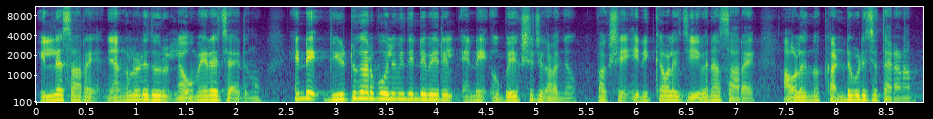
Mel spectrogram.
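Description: A man's voice: medium pitch, lively intonation, brisk, clean tone, natural voice. A man doing a choked, pleading young husband. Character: distraught young husband, wife missing.

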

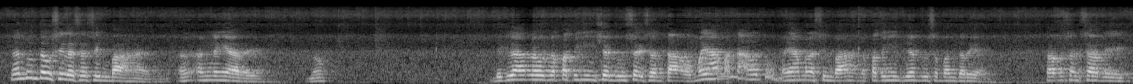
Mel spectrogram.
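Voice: medium pitch, brisk, echoey room, slight background noise, low-quality recording. A pastor preaching a sermon, telling a story with energy and keeping the congregation involved with questions. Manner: lively storytelling, keeps asking the congregation questions. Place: church.

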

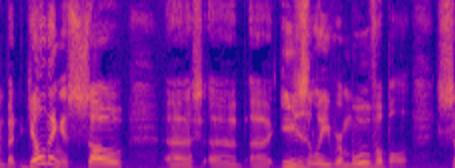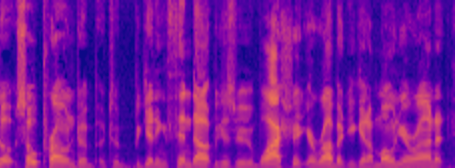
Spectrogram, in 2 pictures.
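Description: A middle-aged man hosting an antiques show, talking casually through auction results with many fillers and restarts. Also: on the high side.

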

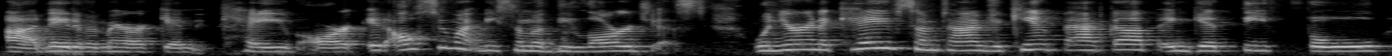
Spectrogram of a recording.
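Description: A woman's voice: medium pitch, fairly quick, fairly bright tone. A young woman hosting a live web show, upbeat and leading the interview with recaps and questions over a video call. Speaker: host. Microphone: webcam on video call.

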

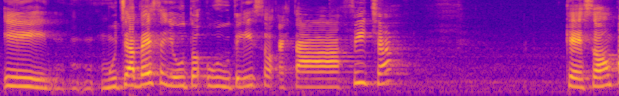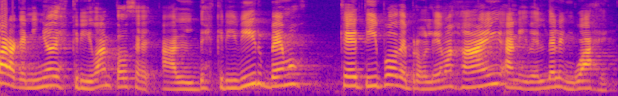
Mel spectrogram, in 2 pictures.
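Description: A woman with a Canary Islands Spanish accent, a speech therapist explaining disorders in a patient, clear way on a talk show, sometimes imitating children's mispronunciations. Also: fairly high pitch, a little slow, sharp tone.

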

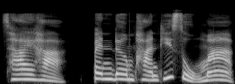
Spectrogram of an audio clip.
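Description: Retelling a legend in a chatty storytelling style, this woman co-host of a podcast explains things at length, using polite particles and filler pauses. Her voice is fairly high and bright, with a sing-song lilt, recorded close and dry without echo.

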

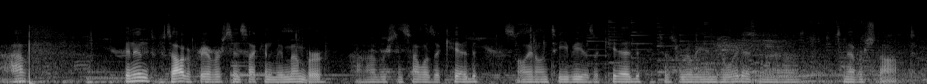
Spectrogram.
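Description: Gravelly-voiced man, flat steady delivery. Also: mid-range voice, brisk. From Slovakia. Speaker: legislative photographer. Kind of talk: documentary interview. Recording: interview with music underneath.

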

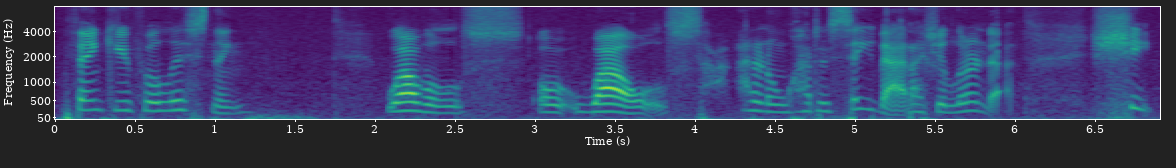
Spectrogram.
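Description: A woman from Turkey with a Turkish accent, a native Turkish speaker, reading a scripted accent demonstration with careful, deliberate enunciation. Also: mid-range voice, fairly bright tone, dry recording, low-quality recording.

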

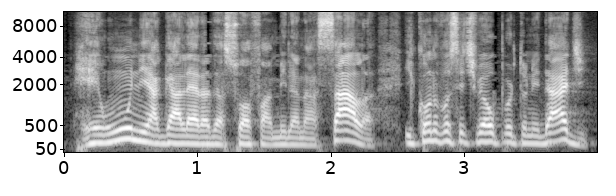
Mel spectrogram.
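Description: A man's voice: fairly high pitch, expressive, fairly quick. A man telling blunt, profanity-filled stories in a casual podcast chat. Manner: blunt, profane, heated storytelling. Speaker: comedian guest.

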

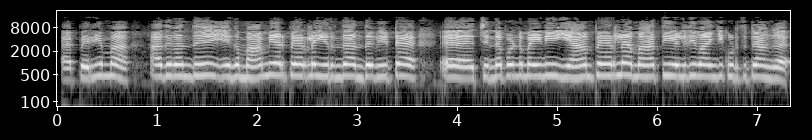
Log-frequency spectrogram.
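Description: A woman's voice: very high voice, little pitch movement, brisk, fairly bright tone, slight background noise. Woman doing a tearful young cartoon wife. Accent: southern Tamil, Tirunelveli-Kanyakumari dialect. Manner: tearful, pleading. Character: young daughter-in-law, sorrowful and mistreated. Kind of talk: animated cartoon voice acting.

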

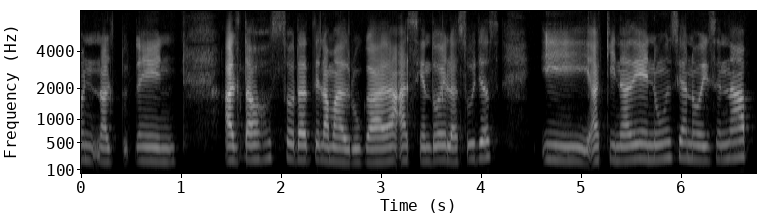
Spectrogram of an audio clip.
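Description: A woman's voice: on the high side, a bit bright. A woman interviewed outdoors for a local news report, telling indignantly how her home was burgled. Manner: indignant, repetitive complaint. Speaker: burglary victim. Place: outdoors near a drainage channel.

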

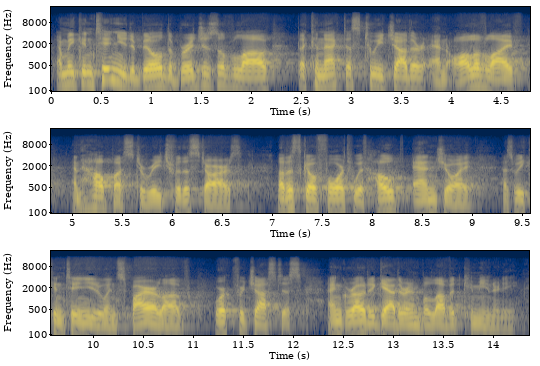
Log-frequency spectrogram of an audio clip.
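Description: A man leading a church service, reading the announcements and closing with a blessing in a gentle manner with light humor. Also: fairly low pitch, normal speed. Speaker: minister. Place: large church sanctuary. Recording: long hall reverb.

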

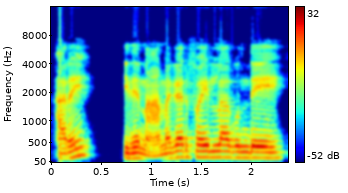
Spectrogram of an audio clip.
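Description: A man's voice: medium pitch, normal speed, natural voice. A man voicing an honest, brave young schoolboy in a plain reading voice. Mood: earnest. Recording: slightly muffled recording.

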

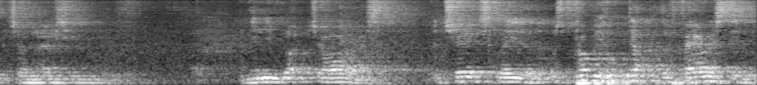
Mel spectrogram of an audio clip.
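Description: A man's voice: medium pitch, dark tone, a little hiss or hum. Preacher man in an echoey church hall. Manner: storytelling, retells scenes vividly. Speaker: pastor. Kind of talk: sermon. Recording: echoey hall, distant mic.

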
